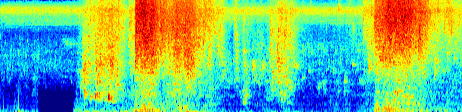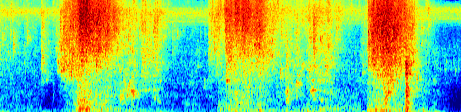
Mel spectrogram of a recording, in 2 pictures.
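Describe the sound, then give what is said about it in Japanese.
Hot water poured to rinse someone off during a bath wash: several splashing pours, each a broad rushing gush, separated by short quieter lulls, with no talk. “それじゃお湯流しますね。”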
